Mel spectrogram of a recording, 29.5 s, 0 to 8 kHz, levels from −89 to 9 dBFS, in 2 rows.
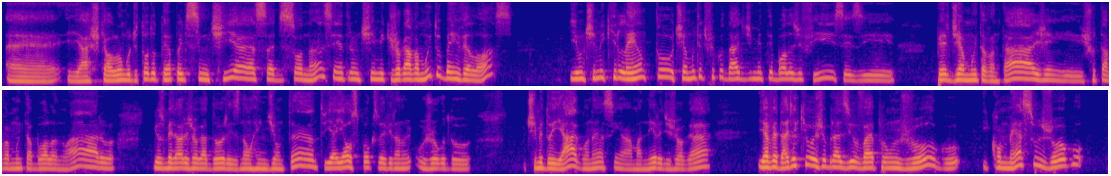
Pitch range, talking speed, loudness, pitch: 135-175 Hz, 175 wpm, -26 LUFS, 155 Hz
